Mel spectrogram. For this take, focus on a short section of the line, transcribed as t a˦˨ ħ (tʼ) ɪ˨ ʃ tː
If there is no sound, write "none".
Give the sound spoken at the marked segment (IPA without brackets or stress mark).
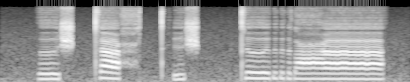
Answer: tʼ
